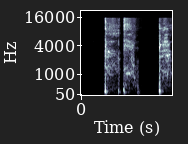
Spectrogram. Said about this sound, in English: Pardon me. What a time to cough.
